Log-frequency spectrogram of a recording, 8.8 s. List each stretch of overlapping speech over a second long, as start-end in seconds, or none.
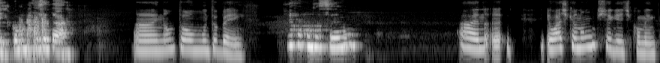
none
